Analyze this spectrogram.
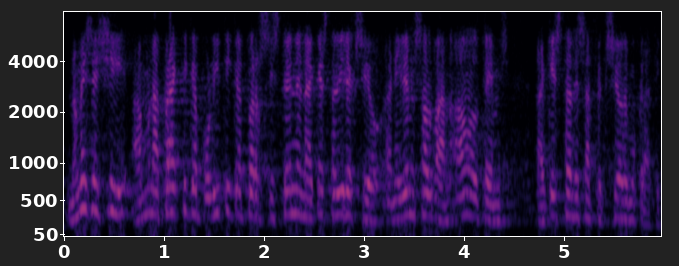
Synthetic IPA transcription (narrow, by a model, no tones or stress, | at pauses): nomezaʃiambunɐpɾak̚t̪ikɐpulit̪ikəpəɾsist̪enənəkɛst̪əðiɾəksjoʔəniɾemsalˠβananəlˠt̪ems | əkɛst̪əðəzafəksioðemukɾat̪ik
